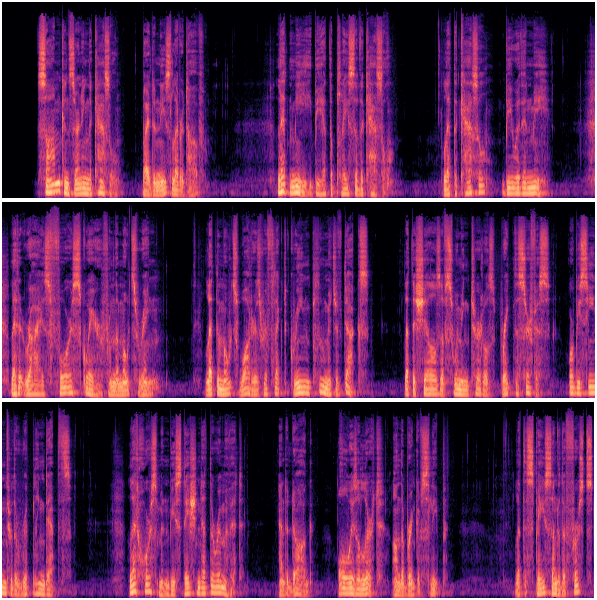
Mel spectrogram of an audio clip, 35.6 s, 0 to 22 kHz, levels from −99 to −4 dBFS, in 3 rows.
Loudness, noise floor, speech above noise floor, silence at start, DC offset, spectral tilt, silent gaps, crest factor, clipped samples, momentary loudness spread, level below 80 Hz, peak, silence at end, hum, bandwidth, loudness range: -22 LUFS; under -90 dBFS; over 69 dB; 0.75 s; under 0.1%; -4.5 dB/octave; none; 22 dB; under 0.1%; 12 LU; -42 dBFS; -2 dBFS; 0.05 s; none; 17.5 kHz; 4 LU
